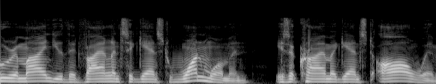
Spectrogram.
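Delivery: ordinary delivery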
